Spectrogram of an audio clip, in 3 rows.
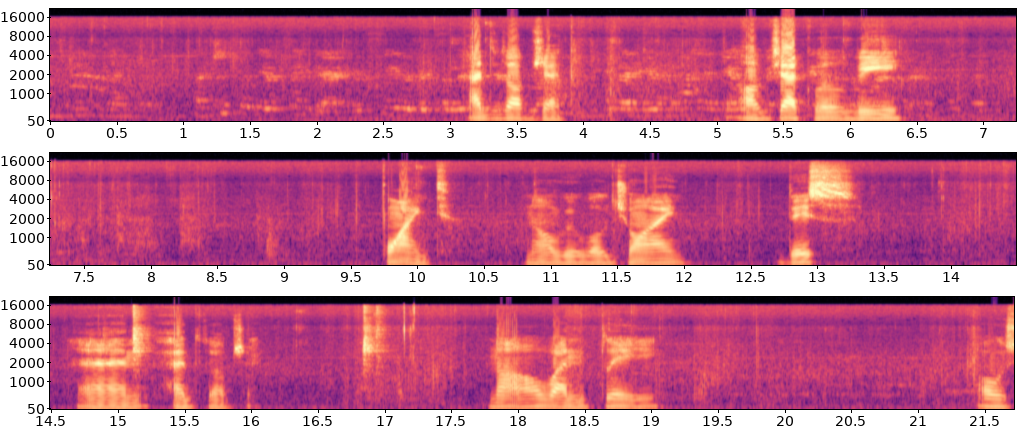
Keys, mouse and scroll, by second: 3.6 click, 10.4 click, 14.4 click, 18.0 KP_0, 18.7 p.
